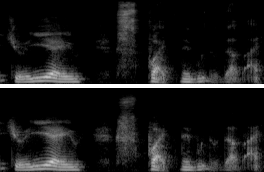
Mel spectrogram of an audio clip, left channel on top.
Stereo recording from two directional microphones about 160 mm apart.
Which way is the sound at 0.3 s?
30° left (ahead or behind).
